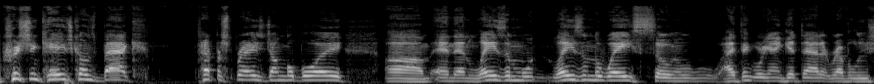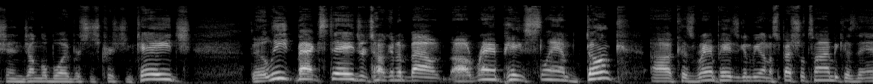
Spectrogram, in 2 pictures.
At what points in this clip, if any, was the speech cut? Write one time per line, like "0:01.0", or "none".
none

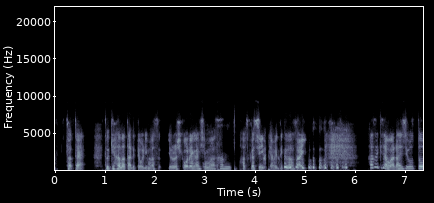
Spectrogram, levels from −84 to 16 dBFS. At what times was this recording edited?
0:03.7

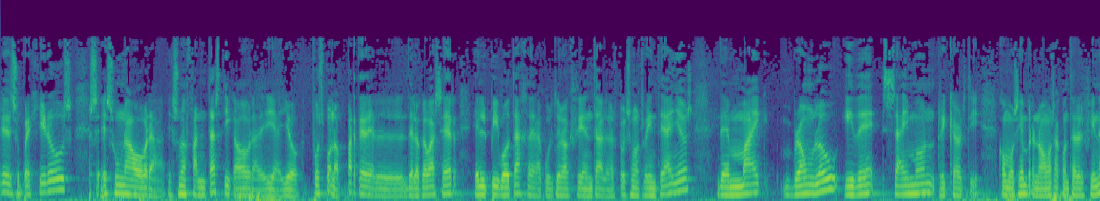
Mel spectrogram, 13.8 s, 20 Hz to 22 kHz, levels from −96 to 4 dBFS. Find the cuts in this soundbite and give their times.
0:01.1
0:12.5

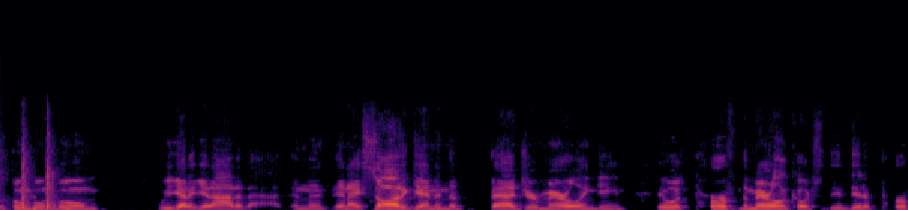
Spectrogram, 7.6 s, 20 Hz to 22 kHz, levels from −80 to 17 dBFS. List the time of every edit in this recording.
none

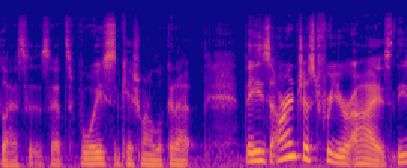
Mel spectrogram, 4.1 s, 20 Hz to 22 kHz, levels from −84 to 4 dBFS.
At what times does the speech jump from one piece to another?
0:01.1

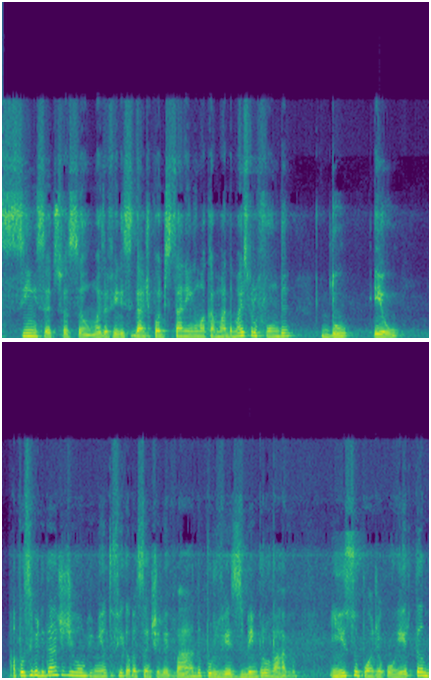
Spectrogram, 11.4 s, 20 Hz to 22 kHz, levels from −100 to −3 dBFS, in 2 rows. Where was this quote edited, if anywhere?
0:05.8

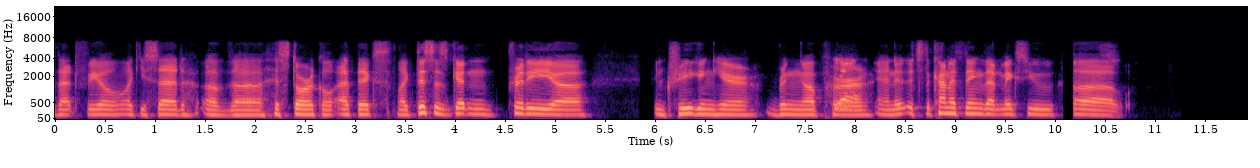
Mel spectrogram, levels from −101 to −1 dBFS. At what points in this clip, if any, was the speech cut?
0:08.2
0:10.1

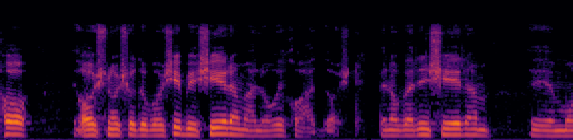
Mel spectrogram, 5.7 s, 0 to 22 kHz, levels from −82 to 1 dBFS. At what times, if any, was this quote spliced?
none

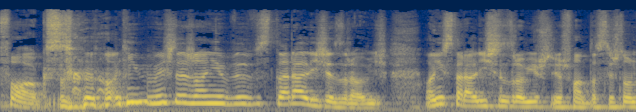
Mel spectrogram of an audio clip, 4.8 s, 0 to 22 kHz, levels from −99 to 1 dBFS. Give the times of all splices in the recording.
none

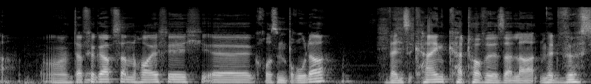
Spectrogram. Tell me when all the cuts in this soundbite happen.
0:02.5
0:04.1

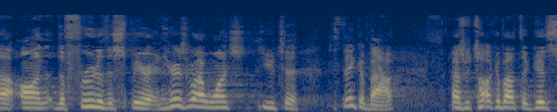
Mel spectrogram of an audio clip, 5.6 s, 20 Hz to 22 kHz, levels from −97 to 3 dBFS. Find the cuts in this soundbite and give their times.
none

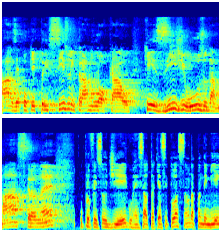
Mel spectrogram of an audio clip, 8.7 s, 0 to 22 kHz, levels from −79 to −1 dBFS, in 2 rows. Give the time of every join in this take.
0:05.7

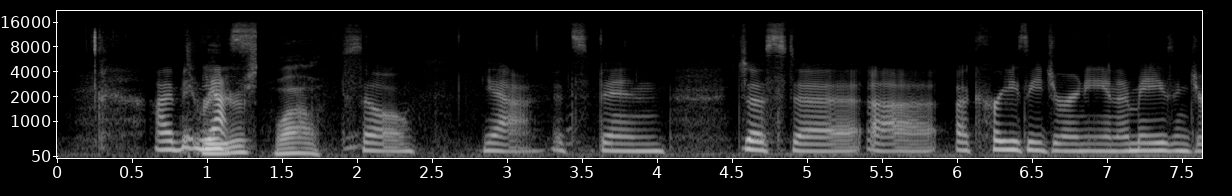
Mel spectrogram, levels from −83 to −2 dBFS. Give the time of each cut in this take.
0:01.3

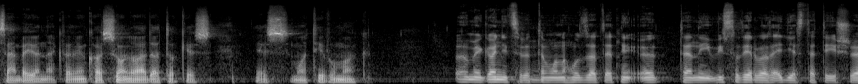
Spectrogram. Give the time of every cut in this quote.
none

